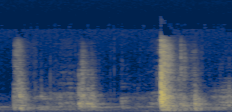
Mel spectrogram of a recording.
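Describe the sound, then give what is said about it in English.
A window is pushed shut: a few hollow wooden knocks and scrapes spaced about a second apart, the last one the loudest thump, with no voices. “Shut the window.”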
